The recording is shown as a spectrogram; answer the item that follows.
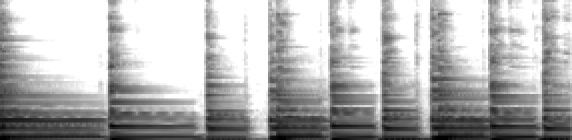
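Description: Steel-string acoustic guitar strumming an open A chord in a blues shuffle, the pinky stretching up to the sixth (F sharp) and back to the fifth. There are about seven strikes, roughly every half second, each left to ring.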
